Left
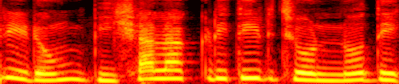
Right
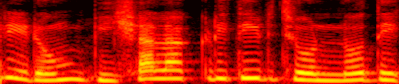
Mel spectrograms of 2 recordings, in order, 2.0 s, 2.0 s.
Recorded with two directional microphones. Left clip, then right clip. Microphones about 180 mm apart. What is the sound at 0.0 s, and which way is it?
Speech, 25° left (ahead or behind).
